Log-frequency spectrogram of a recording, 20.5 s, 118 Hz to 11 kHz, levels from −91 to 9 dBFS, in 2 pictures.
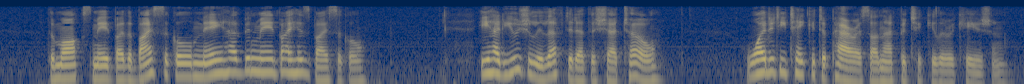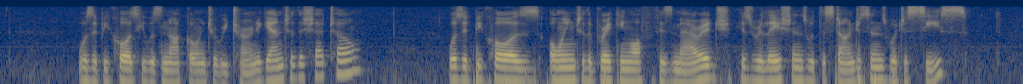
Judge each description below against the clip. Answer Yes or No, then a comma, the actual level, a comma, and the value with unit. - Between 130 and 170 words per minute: No, average, 190 wpm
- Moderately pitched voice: Yes, medium, 145 Hz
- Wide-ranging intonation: Yes, wide, 5.7 semitones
